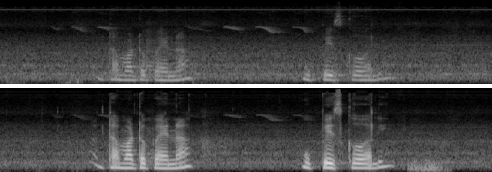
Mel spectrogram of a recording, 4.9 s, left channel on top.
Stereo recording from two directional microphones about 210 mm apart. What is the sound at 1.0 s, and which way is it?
Speech, 40° right (ahead or behind).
